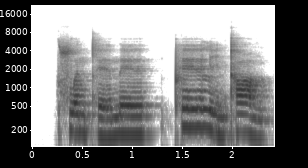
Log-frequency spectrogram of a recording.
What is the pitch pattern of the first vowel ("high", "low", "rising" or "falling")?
falling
